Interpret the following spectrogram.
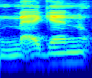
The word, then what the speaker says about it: M3GAN: are reviewing the movie Megan or M3 Gan as uh voiceover pronounces it because they decided to put a three instead of an e it's it's a whole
